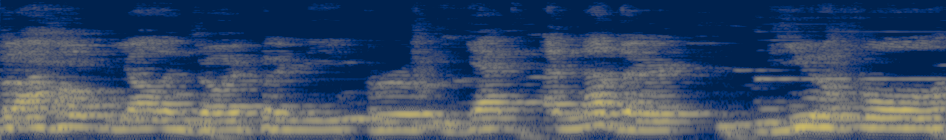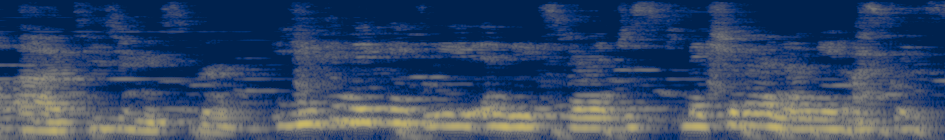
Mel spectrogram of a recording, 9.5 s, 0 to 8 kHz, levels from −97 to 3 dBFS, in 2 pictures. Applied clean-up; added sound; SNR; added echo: classical method WPE with log-MMSE.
